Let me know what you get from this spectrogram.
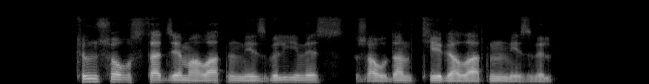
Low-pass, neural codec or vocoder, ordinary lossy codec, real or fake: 9.9 kHz; codec, 24 kHz, 0.9 kbps, WavTokenizer, large speech release; Opus, 16 kbps; fake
